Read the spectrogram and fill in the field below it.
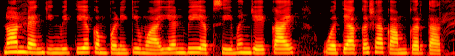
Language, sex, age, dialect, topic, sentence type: Marathi, female, 41-45, Standard Marathi, banking, question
